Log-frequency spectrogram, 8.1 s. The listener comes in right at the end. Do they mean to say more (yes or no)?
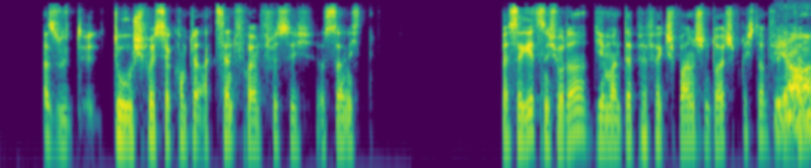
yes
